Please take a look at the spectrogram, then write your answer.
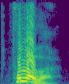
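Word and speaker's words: flour: write a word here f l o u r flower i have written here a flower i cannot say afalava here is a flower see pronunciation for the words is same it is not follow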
